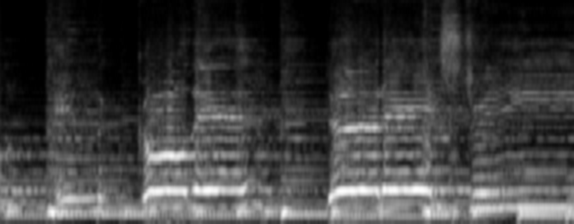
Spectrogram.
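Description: Acoustic guitar song: strummed guitar chords under a voice singing long, held notes that glide from pitch to pitch, in two phrases.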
